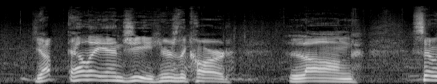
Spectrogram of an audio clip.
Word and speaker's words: Lang: Yep, L-A-N-G, here's the card, Long. So in Mandarin, the A is pronounced like the ah in father, I guess, so Long, father.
